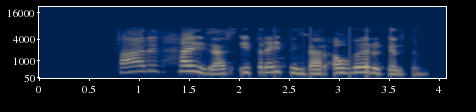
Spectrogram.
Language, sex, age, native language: Icelandic, female, 40-49, Icelandic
